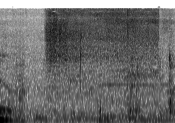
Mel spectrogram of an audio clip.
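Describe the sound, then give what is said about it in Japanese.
Store-bought meat sizzles on a barbecue grill under the eaves on a rainy day, with a steady, bright hiss that swells suddenly and holds for over a second, with a small pop near the end; no one speaks. “お願いダーリン軒下BBQ”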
